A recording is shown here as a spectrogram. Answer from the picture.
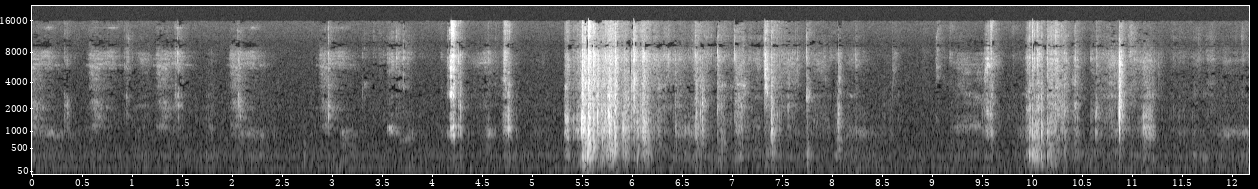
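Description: Faint chewing and crunching of barbecue-flavour lentil chips, light and crisp, with small clicks and two louder crackles about five and a half and ten seconds in.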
